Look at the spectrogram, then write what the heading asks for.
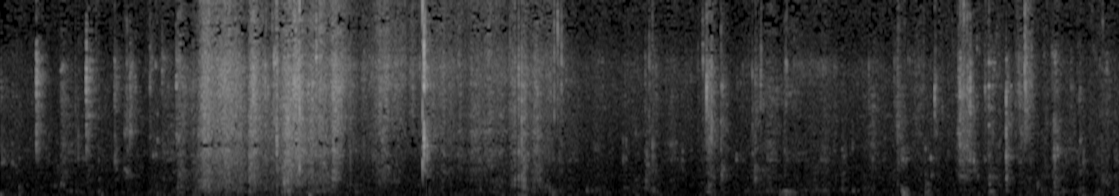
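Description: Faint, close-up chewing of a soft apple doughnut, with wet lip smacks and mouth clicks scattered throughout. About two seconds in there is a louder breathy hiss lasting over a second, and a sharp click follows soon after.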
